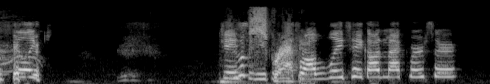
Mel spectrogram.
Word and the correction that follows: Matt Mercer: Did I say his name right? – Matt Mercer.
